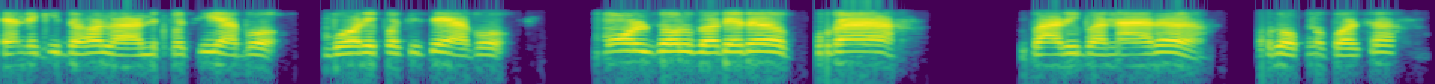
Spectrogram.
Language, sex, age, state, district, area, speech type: Nepali, female, 60+, West Bengal, Kalimpong, rural, conversation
